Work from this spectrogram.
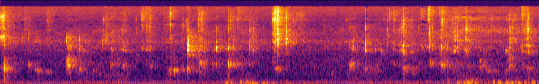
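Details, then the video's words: Pet Labrador named Nero working on a dried beef rawhide bone in a small room, producing scattered crackling bites and soft squelching gnaws with low thumps from his jaw and the bone. "ASMR Dog chewing bone"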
